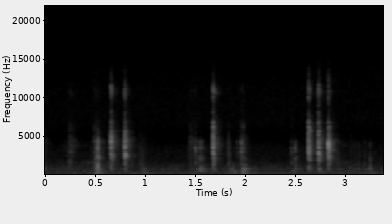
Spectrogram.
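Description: A ratchet tightens an axle bolt on a Yamaha FZ6R motorcycle's front wheel, giving short bursts of quick clicking in three or four groups, close and fairly quiet.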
